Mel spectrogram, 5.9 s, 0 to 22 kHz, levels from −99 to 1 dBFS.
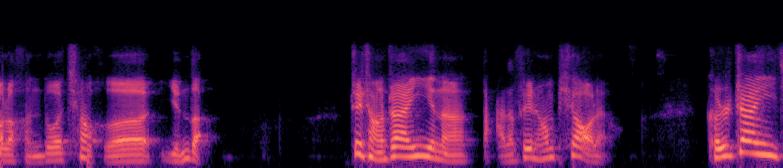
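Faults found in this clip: Skip ahead at 0.65–0.67 s: about 0.7 s of audio missing, joined almost directly with no gap. Jitter buffer likely discarded queued audio on overflow, jumping playback forward.

Jitter buffer speed-up from 0.83 to 2.68 s: audio runs at 111% speed, same pitch, sounding hurried. Receiver trimmed short pitch-period pieces repeatedly, roughly 0.2 s in total, to reduce excess buffered delay. Opus call path audible as codec noise and band limit near 8 kHz, consistent with roughly 20 kbps.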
